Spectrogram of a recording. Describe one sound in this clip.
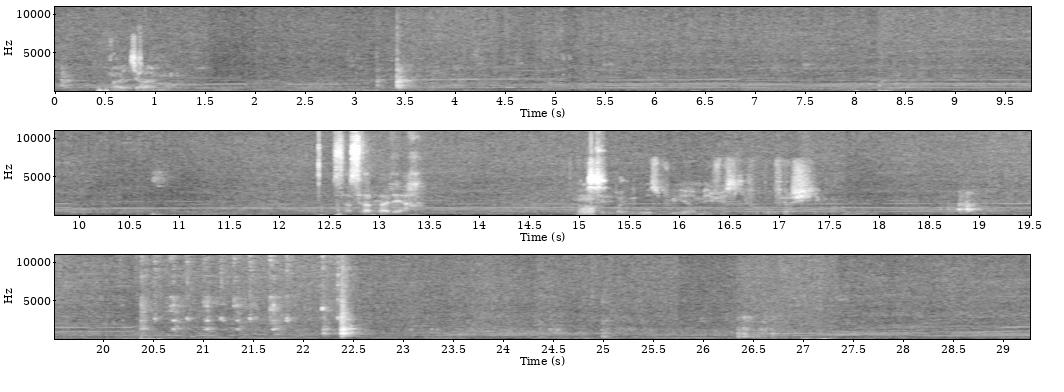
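Racing car engines whine loudly, rising and falling in pitch as the cars speed up and brake.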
